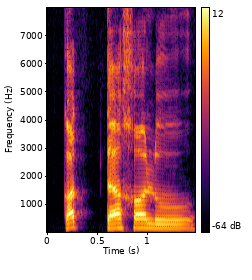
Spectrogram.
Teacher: jadi masuk ke dal, huruf dal berikutnya seperti di tasdid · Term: idgham mutamatsilain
